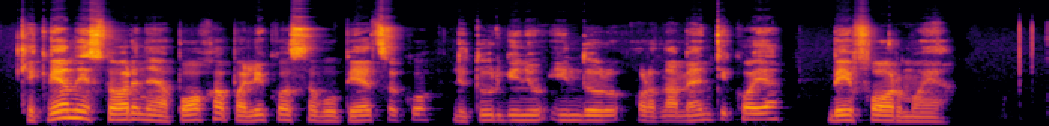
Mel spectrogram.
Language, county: Lithuanian, Klaipėda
